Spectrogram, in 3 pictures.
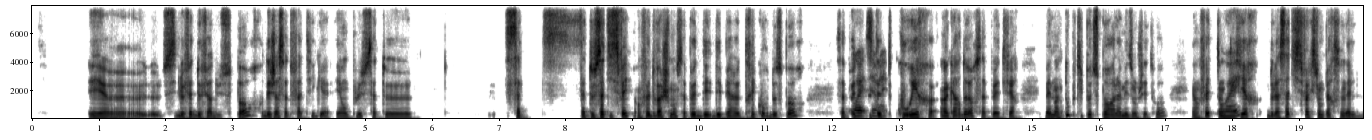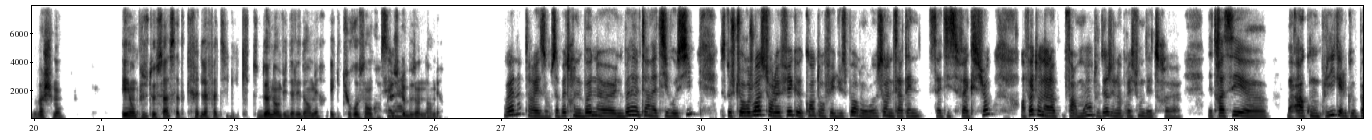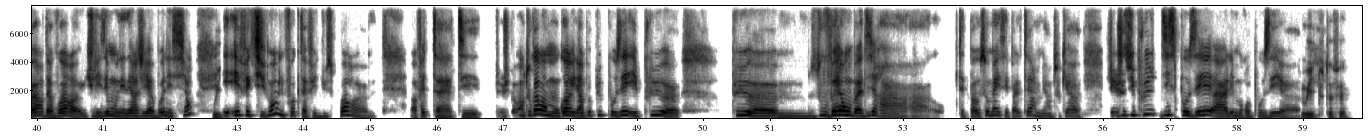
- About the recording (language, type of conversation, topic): French, advice, Pourquoi est-ce que je dors mal après avoir utilisé mon téléphone tard le soir ?
- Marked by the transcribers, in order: tapping; other background noise; stressed: "ça"; drawn out: "hem"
